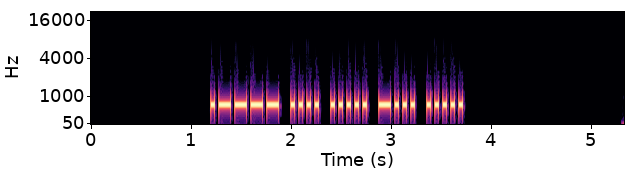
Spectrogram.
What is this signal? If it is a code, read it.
Morse code, heard as a keyed tone, about 29 wpm, 700 Hz. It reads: 1H5B5
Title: Five Challenging Letter-Number Combinations 30wpm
